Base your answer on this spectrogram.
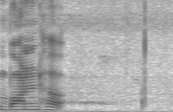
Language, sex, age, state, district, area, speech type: Assamese, female, 30-45, Assam, Dhemaji, urban, read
